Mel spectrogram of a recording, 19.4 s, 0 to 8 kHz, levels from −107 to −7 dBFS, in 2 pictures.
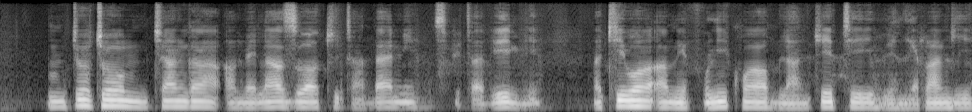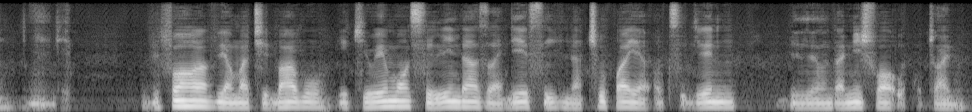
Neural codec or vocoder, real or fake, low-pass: codec, 16 kHz, 1 kbps, FunCodec, trained on Chinese and English, 50 frames a second; fake; 7.2 kHz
